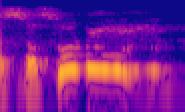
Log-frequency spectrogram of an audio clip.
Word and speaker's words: Sofubi: Godzilla Sofubi.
